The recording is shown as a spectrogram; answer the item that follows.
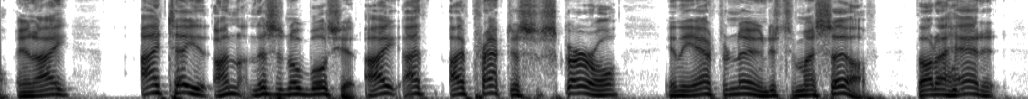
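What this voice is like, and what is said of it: Oklahoma drawl. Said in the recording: “my Oklahoma drawl”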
